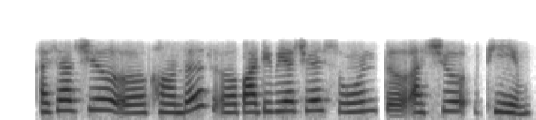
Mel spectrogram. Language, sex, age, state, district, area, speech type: Kashmiri, female, 30-45, Jammu and Kashmir, Kulgam, rural, conversation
